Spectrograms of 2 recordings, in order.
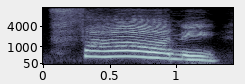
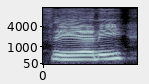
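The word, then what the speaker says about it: Fani: disqualified from Prosecuting Trump her name is funny not Fanny it's funny it's Kamala not CA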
